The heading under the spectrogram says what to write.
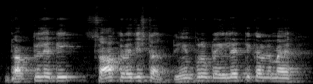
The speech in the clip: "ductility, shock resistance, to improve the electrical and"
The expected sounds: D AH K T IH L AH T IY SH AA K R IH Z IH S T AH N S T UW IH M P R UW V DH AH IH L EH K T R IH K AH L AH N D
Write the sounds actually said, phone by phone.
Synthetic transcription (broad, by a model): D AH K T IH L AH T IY S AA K R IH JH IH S T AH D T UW IH M P R UW V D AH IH L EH T IH K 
